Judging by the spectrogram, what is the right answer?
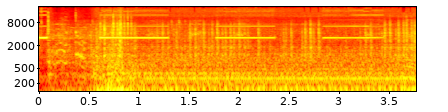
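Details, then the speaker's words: Caterpillar 259B3 skid steer that started then shut down with low oil pressure light, after replacing oil pressure switch behind starter: diesel catches after short crank and holds a deep even idle; stays running, owner suspects wiring issue. "it stays on. It doesn't cut off."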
